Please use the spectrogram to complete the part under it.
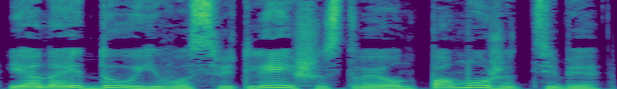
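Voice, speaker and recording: A woman's voice: mid-range voice, moderate pace, dark tone, dry recording, studio quality, natural voice. A woman voicing an anxious, tearful young noblewoman who speaks with urgent distress.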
